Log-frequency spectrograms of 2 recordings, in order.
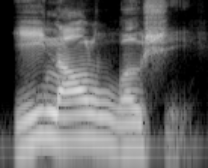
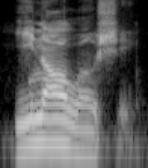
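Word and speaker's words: yee naaldlooshii: Pronounced, and here we go, Yinaloshi. Yinaloshi.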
